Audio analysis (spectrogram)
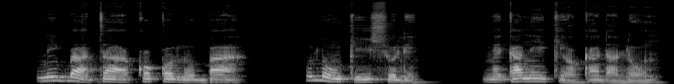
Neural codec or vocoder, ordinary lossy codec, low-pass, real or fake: none; none; none; real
